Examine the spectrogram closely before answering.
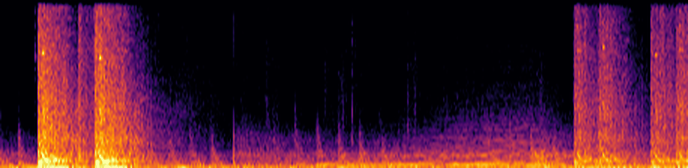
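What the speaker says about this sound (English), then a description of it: "where is this shooting coming from?" Video game gunfire in short heavy bursts, a quick pair of loud shots at the start and another cluster near the end, with scattered fainter distant shots and a humming tonal background between them.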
